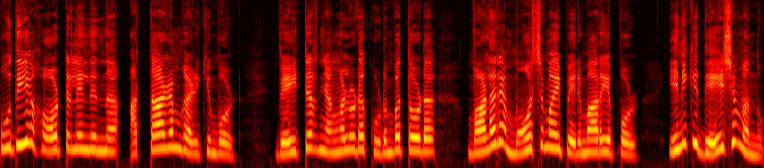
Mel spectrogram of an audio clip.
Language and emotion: Malayalam, angry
